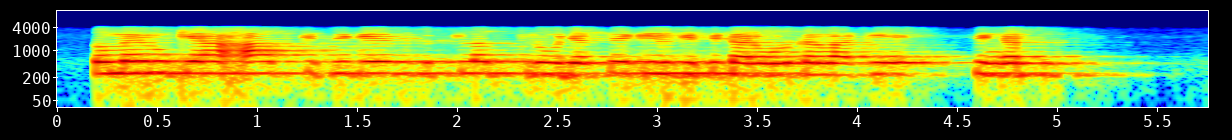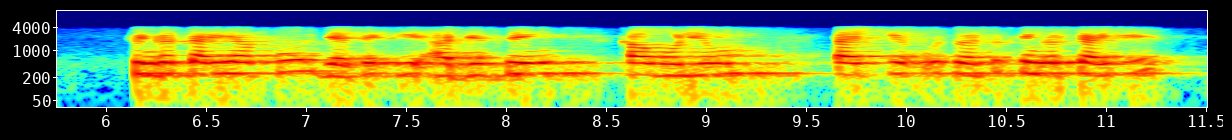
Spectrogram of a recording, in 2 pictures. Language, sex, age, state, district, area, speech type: Hindi, female, 18-30, Uttar Pradesh, Sonbhadra, rural, conversation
